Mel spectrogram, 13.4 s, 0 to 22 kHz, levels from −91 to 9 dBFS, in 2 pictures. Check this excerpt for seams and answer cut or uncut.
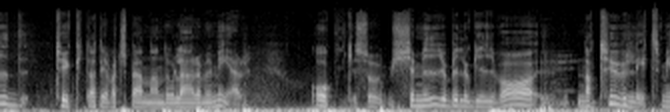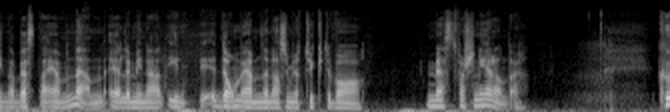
cut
